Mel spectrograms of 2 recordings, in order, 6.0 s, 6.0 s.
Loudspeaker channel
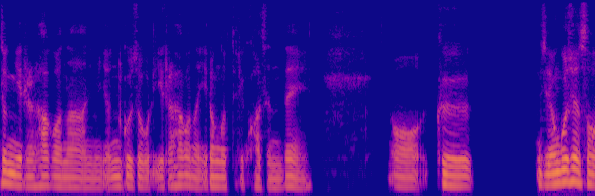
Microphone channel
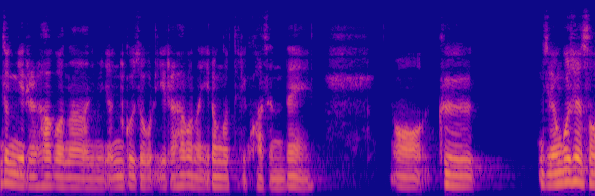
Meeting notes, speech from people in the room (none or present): none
